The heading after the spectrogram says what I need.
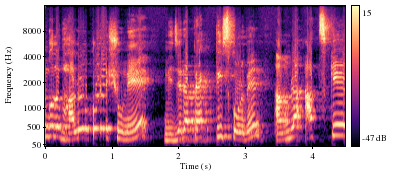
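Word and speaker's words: شين: করে আওয়াজ হবে সিন তারপরটা স্যার সিন সিনটা উচ্চারণ করার সময় কি করতে হবে স্যার মুখ ভর্তি করে আওয়াজ হবে শিন আপনি যখন সিন এটা বলবেন মুখের ভেতরে আওয়াজে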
